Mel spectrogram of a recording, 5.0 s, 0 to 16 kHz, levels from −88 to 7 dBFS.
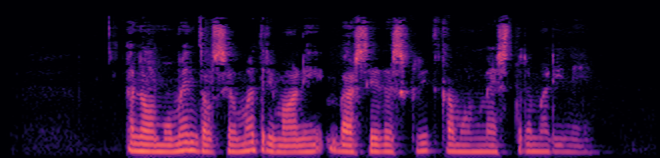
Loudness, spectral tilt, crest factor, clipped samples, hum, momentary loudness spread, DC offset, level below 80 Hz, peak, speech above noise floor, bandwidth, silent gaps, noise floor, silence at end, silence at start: -27 LUFS; -4.5 dB/octave; 20 dB; under 0.1%; none; 10 LU; under 0.1%; -74 dBFS; -8 dBFS; 44 dB; 11 kHz; none; -70 dBFS; 0.55 s; 0.95 s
